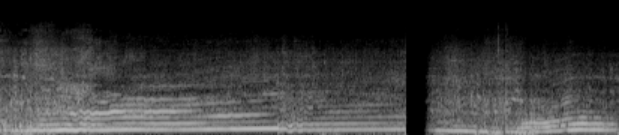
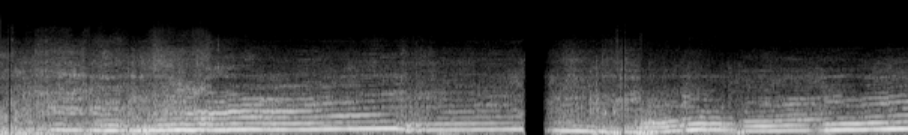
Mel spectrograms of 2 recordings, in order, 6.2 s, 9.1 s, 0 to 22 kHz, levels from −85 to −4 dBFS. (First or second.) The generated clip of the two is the second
